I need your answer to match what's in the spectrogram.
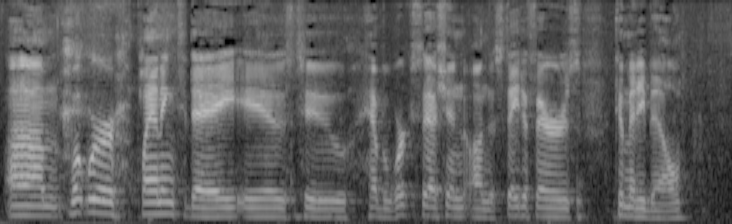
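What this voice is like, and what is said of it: Slightly raspy voice. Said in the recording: “I sound a little raspy ... bronchial cred”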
